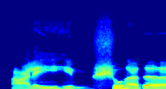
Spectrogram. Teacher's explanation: শিন মুখের মধ্যে বিস্তার হয়ে গিয়েছে · সেটা হচ্ছে একটি মাত্র হরফ, শিন। শিনের উচ্চারণ যখন আমরা করব তখন আমাদের পুরো মুখে বাতাস জারি হয়ে যাবে, অর্থাৎ পুরো মুখ বাতাসে ভর্তি হয়ে যাবে। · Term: তাফাস্সি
